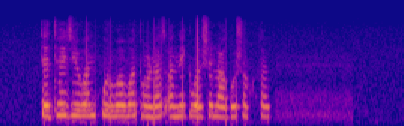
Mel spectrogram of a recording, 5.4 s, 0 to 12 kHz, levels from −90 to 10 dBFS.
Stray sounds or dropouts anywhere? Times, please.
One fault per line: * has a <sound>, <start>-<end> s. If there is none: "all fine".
all fine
